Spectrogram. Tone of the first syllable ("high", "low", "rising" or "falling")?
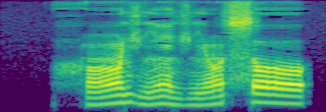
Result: rising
